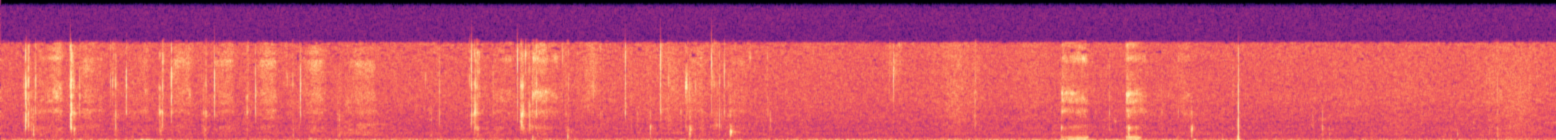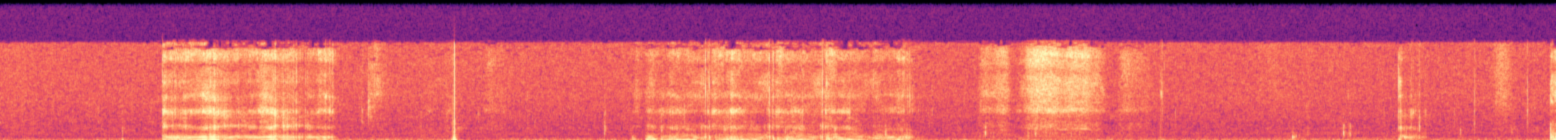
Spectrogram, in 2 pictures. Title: Sleeping pug twitching and snoring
